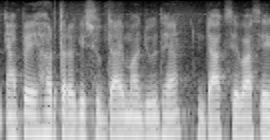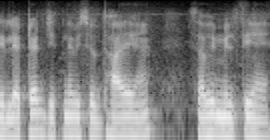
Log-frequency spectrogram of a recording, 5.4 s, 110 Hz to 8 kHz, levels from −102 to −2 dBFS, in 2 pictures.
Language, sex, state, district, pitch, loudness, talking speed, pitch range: Hindi, male, Bihar, Samastipur, 115 Hz, -18 LUFS, 210 wpm, 110-120 Hz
